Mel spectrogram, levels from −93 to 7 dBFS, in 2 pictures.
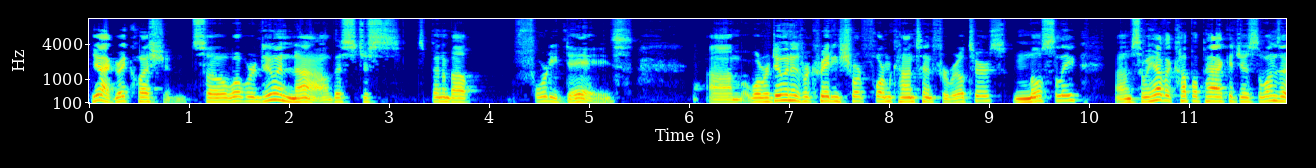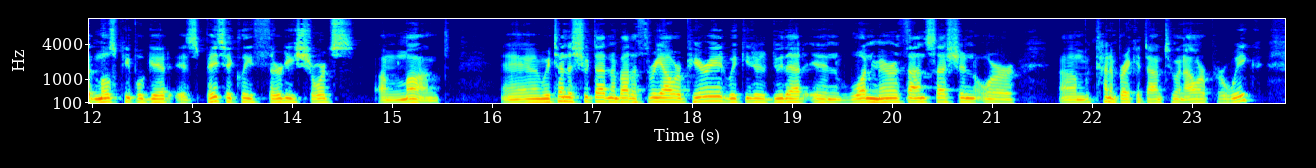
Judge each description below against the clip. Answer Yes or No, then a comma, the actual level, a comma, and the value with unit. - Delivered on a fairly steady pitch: No, average, 3.9 semitones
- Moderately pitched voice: Yes, medium, 145 Hz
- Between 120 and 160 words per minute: No, average, 200 wpm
